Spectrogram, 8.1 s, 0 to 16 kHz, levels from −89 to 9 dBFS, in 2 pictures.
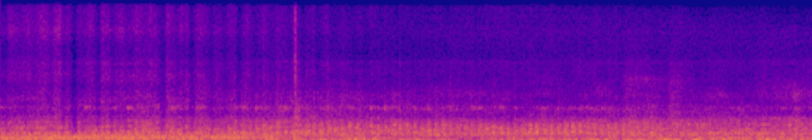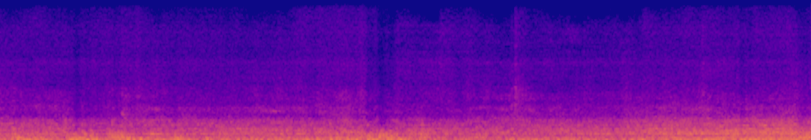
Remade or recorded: remade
